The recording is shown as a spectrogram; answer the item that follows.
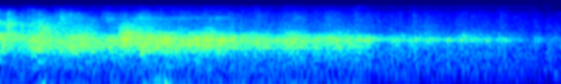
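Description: A seated audience applauding, the clapping starting together and dying away toward the end.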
